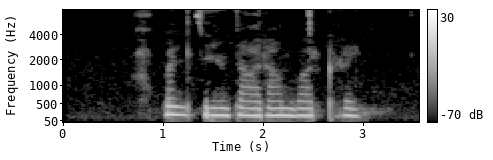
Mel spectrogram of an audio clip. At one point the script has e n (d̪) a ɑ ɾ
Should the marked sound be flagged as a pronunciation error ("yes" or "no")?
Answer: yes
